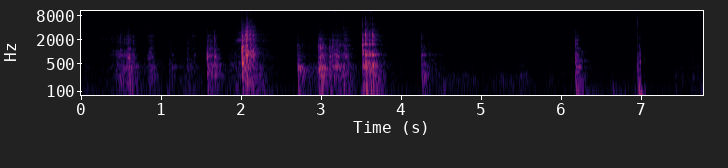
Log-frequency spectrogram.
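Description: Painted mirror frames being slid and scraped across a tabletop as they are laid out in a pattern, several rough scrapes in the first few seconds, then lighter handling and one sharp knock near the end.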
